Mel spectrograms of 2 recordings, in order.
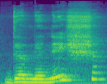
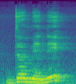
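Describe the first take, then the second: First: The word ends in a breathy fricative sound. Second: The word ends in a hard stop sound.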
